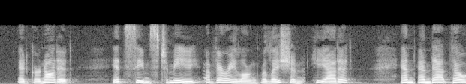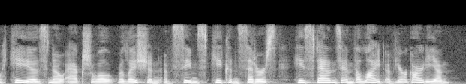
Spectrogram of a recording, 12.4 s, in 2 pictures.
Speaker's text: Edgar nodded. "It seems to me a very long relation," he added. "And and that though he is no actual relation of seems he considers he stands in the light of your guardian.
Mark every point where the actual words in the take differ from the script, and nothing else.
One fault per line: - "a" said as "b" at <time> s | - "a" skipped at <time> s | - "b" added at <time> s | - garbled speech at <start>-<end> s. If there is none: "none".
none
